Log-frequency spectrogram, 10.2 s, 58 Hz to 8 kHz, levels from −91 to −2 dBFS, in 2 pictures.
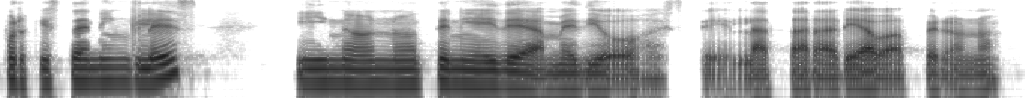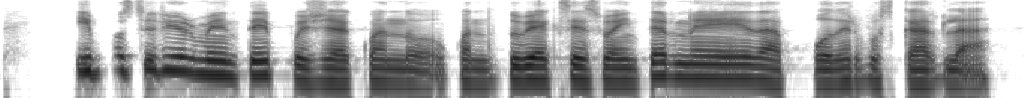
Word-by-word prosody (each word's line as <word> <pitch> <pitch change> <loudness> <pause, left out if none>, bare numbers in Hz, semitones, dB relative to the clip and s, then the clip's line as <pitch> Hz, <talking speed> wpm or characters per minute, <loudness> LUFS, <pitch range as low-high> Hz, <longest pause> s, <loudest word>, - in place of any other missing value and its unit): porque, 130 -2 -2
está 140 - -1
en 135 - -1
inglés 140 +10 +1 0.4
y 130 0 0
no 125 -1 0
no 125 0 -1
tenía 125 -1 0
idea, 115 -3 +2
medio, 100 0 -3
este, - - -14
la - - -3
tarareaba, - - -1
pero, - - -6
no. - - -8 0.5
Y 230 - +2
posteriormente, 205 -5 +2
pues, 145 -8 -2
ya 130 -1 +2
cuando 130 -3 -3
cuando 130 -1 -3
tuve 145 +1 +5
acceso 145 0 +1
a 135 - +4
Internet, 155 +1 +2
a 130 - +1
poder 130 +2 -2
buscar 125 -2 -1
la - - -2
135 Hz, 170 wpm, -23 LUFS, 125-155 Hz, 0.5 s, tuve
